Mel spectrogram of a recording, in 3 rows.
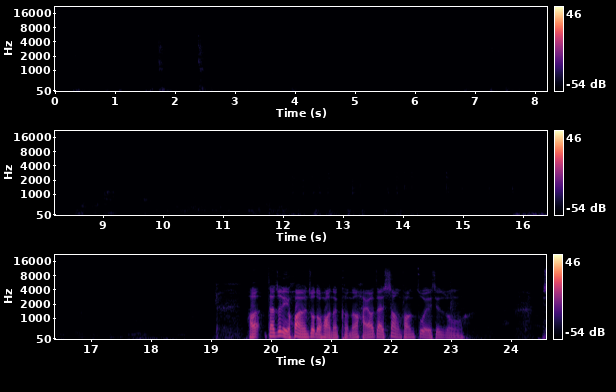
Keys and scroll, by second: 0.3 ctrl+z, 1.7 space, 2.3 space, 7.2 ctrl+z, 7.4 ctrl+z, 7.6 ctrl+z, 21.4 alt+s, 22.9 space, 24.0 ctrl+z.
